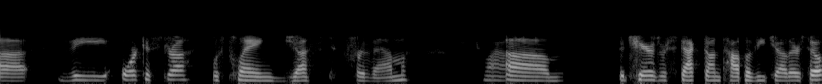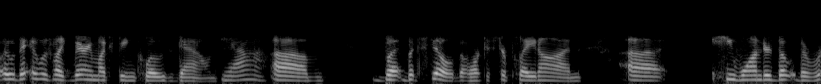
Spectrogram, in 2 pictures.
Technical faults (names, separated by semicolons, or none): G.723.1 codec; VoIP packet loss concealed by the speech codec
